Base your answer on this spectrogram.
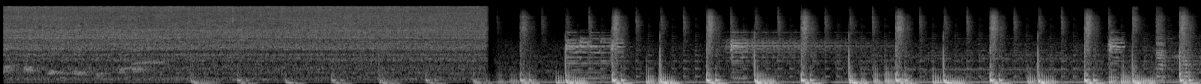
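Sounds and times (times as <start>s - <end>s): music with strong beat: 1.9s - 12.0s.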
